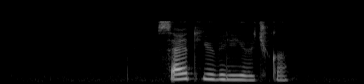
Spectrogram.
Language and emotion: Russian, neutral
